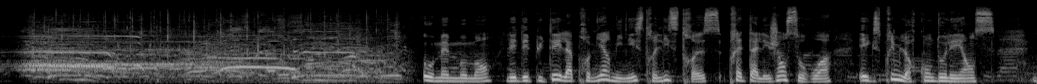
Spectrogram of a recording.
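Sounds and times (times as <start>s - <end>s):
whoops and shouts: 0.0s - 4.0s
large outdoor crowd cheering: 0.0s - 4.1s
speech: 4.3s - 10.3s.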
